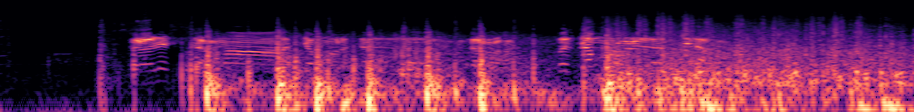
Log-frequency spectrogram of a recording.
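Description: Rifle shots crack in rapid bursts nearby.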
